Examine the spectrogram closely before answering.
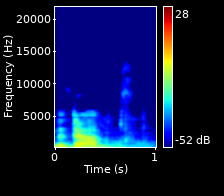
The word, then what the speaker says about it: mesdames: You don't pronounce the S in mesdames. Mesdames.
